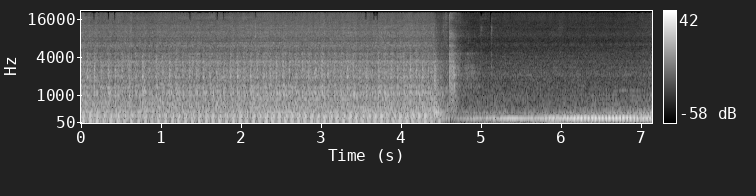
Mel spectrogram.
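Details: Honda Mega Pro mono after an air leak was found. An even, steady single-cylinder beat with no hunting, then a short dip as the air screw is turned; the idle is now stable.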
